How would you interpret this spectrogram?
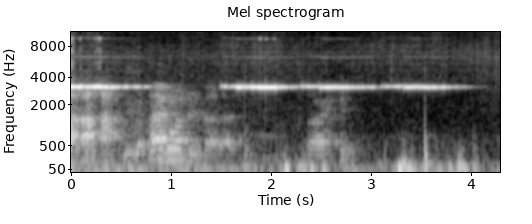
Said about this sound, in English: Real smoky in here. After opening all the windows and waving a dish towel over the alarm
